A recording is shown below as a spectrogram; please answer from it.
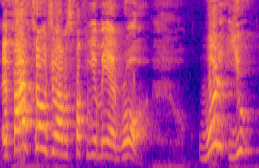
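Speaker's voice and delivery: usual speaking voice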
